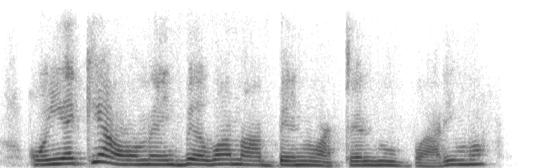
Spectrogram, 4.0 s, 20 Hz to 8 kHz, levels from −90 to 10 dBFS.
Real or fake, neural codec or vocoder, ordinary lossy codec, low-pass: fake; codec, 16 kHz, 1.1 kbps, Voila-Tokenizer; Opus, 16 kbps; 7.2 kHz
